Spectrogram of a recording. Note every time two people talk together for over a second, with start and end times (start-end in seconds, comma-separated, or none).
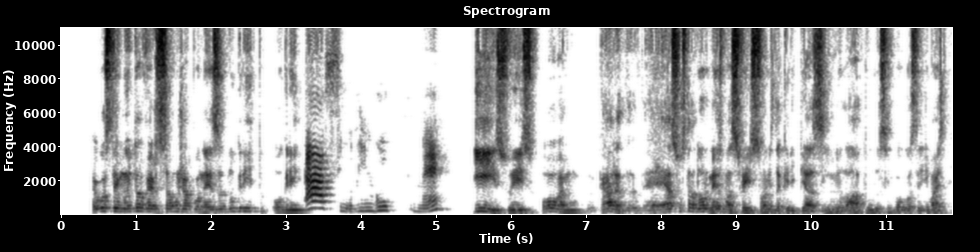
none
